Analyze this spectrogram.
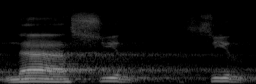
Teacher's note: The ra, before it comes a kasra, so we're going to make the ra light. Nasir, sir, and I keep my tongue to the top of my mouth.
